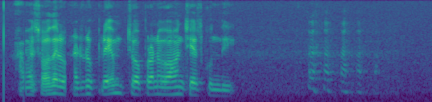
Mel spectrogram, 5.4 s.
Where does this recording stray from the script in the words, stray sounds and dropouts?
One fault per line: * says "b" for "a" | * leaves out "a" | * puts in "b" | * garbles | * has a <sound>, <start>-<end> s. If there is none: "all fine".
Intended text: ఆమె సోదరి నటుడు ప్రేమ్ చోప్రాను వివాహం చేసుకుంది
* has a laugh, 3.7-4.8 s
